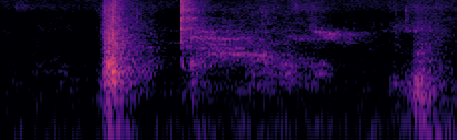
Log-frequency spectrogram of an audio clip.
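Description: A short swish followed a moment later by a light tap: shopping items being handled and set down.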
